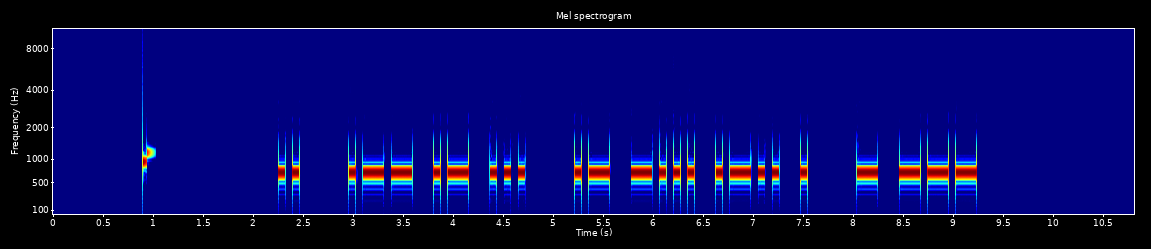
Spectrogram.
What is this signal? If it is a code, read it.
Morse code, heard as a keyed tone, about 17 wpm, 700 Hz. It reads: I WAS ABLE TO
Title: Sets of 4 Words 17wpm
